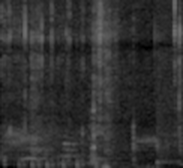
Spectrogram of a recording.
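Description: Faint ballpoint pen strokes on paper: a scatter of small irregular ticks and scratches as letters are written by hand.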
